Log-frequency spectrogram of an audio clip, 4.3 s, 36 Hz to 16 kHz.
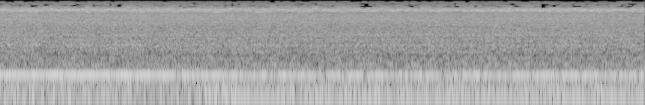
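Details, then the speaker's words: Infiniti M37S petrol V6 idles smoothly with a steady low hum after repairing the cylinder misfire that appeared while driving; misfire gone and scanner shows no codes. "all right so I can just hear that the misfire is gone"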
